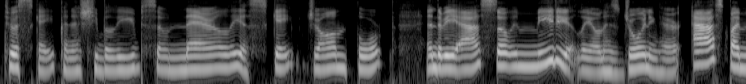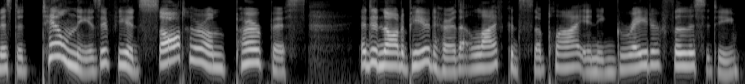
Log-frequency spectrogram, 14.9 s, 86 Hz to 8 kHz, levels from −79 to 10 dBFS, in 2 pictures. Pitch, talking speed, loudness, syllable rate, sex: 215 Hz, 180 wpm, -20 LUFS, 5.4 syllables/s, female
